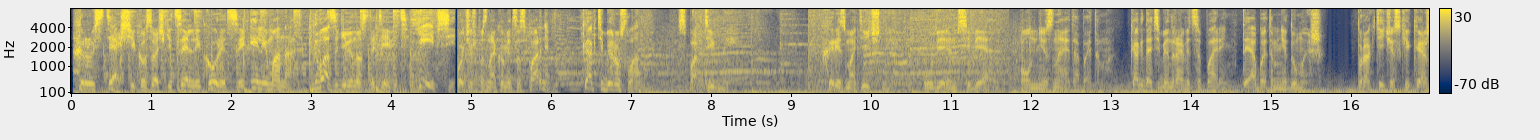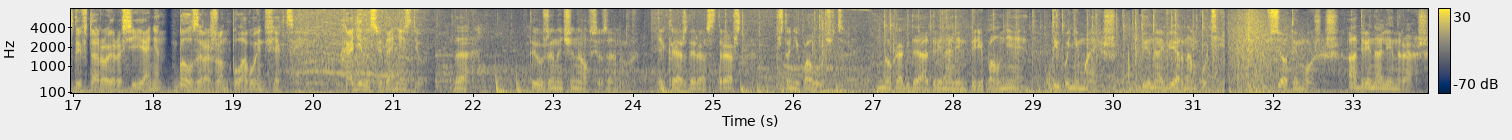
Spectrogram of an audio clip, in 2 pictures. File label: Rus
